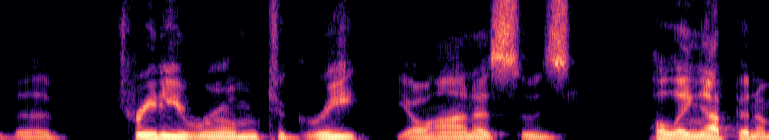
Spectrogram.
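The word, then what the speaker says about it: Iohannis: pronounce this guy's name IO honest I said no no Johannes okay Johannes when did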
